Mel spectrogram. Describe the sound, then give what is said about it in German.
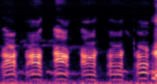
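A drake quacking near Wandlitz: a steady run of nasal quacks at an even pace, each about a third of a second apart, moderately loud and alone. “Aber es war wirklich eine Ente, ein Erpel, um genau zu sein.”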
